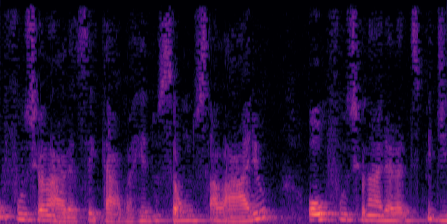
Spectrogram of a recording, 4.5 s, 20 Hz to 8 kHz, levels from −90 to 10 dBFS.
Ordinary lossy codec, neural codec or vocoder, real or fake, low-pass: none; none; real; none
